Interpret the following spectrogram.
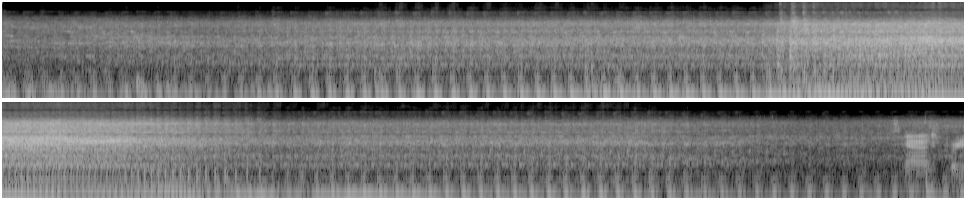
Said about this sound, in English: we'll crank it up. See if it makes any noise idle.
